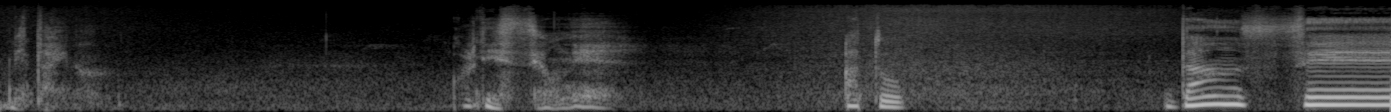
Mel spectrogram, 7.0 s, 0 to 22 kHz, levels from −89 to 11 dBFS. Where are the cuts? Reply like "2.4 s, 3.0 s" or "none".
2.4 s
